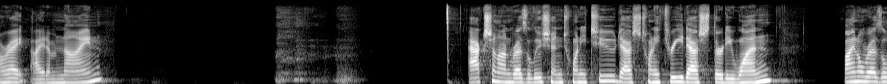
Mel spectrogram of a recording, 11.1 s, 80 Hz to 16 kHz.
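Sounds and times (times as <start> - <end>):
soft coughs: 3.4 - 4.7.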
